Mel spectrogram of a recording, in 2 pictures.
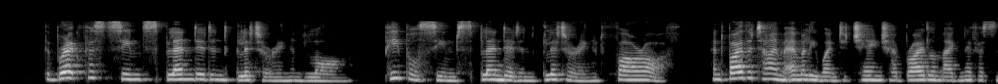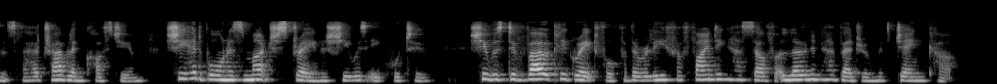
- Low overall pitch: No, high, 200 Hz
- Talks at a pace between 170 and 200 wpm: Yes, average, 175 wpm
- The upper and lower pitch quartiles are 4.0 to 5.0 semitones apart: Yes, average, 4.3 semitones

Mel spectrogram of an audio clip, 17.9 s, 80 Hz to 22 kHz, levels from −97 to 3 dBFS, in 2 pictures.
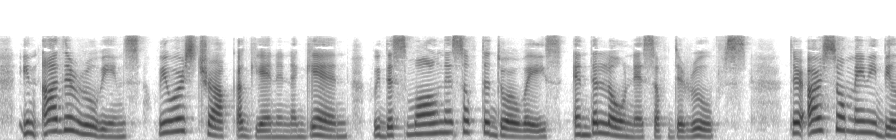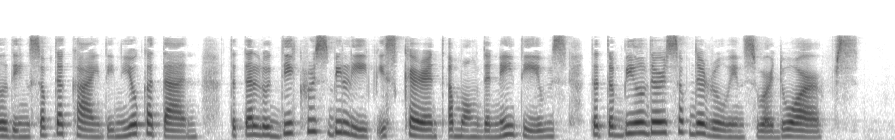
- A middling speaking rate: Yes, average, 160 wpm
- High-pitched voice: Yes, high, 215 Hz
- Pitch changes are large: Yes, wide, 7.1 semitones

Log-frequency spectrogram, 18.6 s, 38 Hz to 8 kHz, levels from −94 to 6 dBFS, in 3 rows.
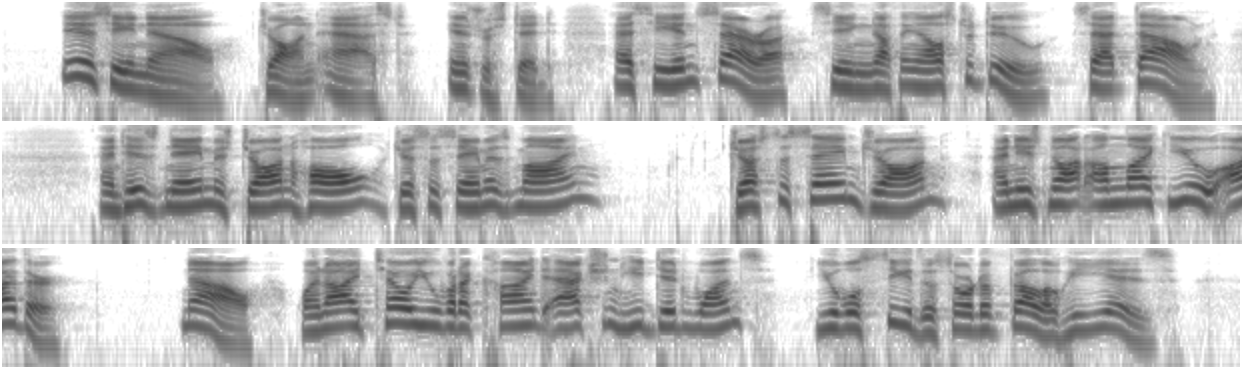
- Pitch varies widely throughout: No, average, 3.6 semitones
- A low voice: No, high, 210 Hz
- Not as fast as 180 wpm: No, average, 190 wpm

